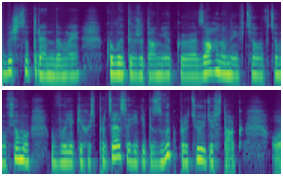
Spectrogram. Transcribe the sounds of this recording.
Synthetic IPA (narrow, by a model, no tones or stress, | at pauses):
bʲilʲʃzɐt̪ɾɛnd̪ɐmɪkɔlˠɪt̪ɪwʒɛt̪ɑmjɐkzɑɦnɐnɪjwt͡sʲɔmw̥t͡sʲɔmʊwsʲɔmʊwjɐkɪxɔsʲpɾɔt̪sɛsɐxjɐkʲit̪ɪzʋɪkpɾɐt͡sʲujʊtʲɔsʲt̪ɑ̰kɔ̰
